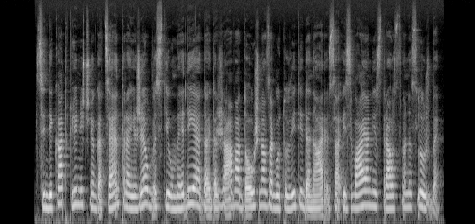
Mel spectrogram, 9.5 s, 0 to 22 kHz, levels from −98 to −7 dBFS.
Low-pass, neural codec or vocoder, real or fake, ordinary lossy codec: none; none; real; none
